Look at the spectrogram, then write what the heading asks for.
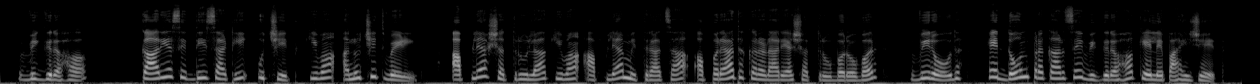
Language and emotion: Marathi, neutral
